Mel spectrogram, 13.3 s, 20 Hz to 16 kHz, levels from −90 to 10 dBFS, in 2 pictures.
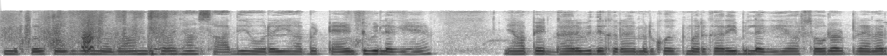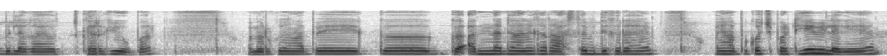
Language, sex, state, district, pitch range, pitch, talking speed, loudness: Hindi, male, Jharkhand, Jamtara, 175-185 Hz, 180 Hz, 230 wpm, -19 LUFS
